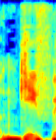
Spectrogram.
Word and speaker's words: GIF: Dan salah satu penemuan terpenting di era internet yaitu GIF ya. Bacanya yang bener GIF sih, tapi gue tetap lebih suka baca GIF.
